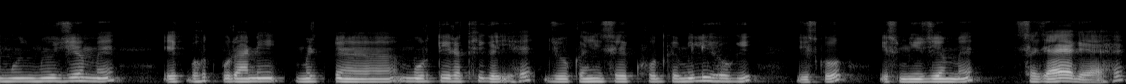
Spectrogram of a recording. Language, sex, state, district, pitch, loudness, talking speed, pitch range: Hindi, male, Jharkhand, Jamtara, 135 Hz, -26 LUFS, 140 wpm, 130-145 Hz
